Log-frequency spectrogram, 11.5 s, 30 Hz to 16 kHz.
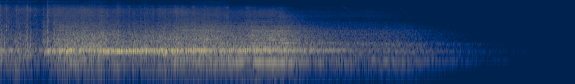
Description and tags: An old printer at work that was making a lot of noise, so I thought it would be cool to record it. I recorded the initial sound with an iPhone5, reversed it with FL Studio, and used the Fruity Convolver plugin to add the reverb.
